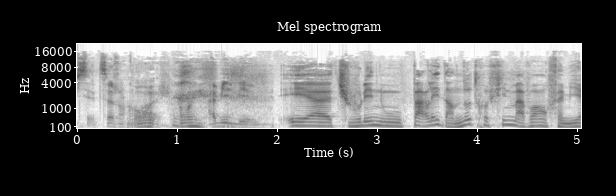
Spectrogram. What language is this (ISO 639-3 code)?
fra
